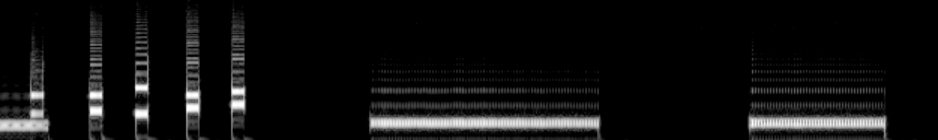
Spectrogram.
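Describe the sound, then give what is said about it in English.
Telephone dialing gives five short touch-tone beeps at varying pitches, then two long, steady, even tones separated by a pause of silence. “I'm gonna dial the number right now. Here we go.”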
